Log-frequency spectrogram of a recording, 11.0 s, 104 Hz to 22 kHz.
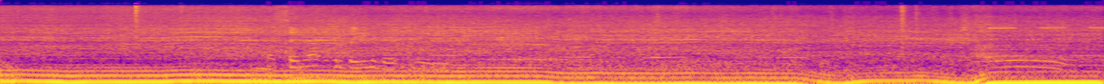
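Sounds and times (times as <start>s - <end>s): small engine running: 0.0s - 11.0s.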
